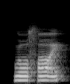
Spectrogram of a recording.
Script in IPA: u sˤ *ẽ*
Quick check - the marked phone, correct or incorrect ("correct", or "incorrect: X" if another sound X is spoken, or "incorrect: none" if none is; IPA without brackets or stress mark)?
correct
